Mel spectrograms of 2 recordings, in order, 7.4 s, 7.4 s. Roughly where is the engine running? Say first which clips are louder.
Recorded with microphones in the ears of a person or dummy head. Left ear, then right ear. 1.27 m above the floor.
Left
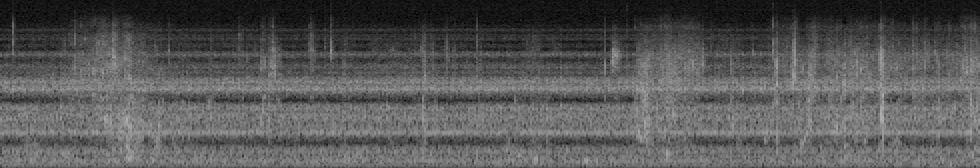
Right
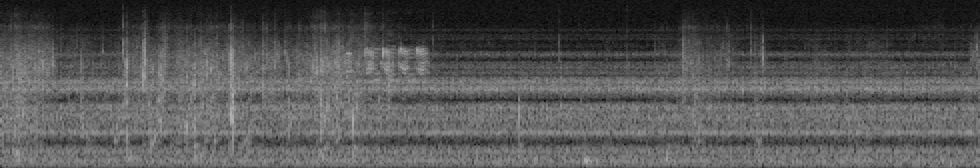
Right 2 dB; centre.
